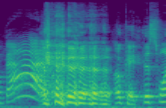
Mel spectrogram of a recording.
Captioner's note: giggles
